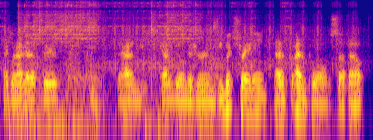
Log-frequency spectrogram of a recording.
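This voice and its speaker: A man streaming a game while casually telling a long story, animated and acting out the people he quotes. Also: fast talker, gravelly, noisy background. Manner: animated, jumps higher in pitch when quoting people. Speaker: gaming streamer.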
